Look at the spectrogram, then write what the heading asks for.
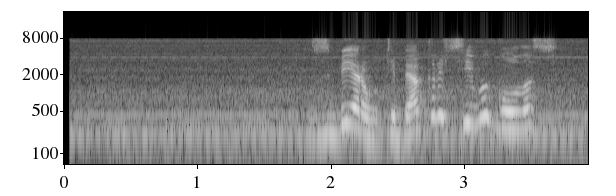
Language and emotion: Russian, positive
